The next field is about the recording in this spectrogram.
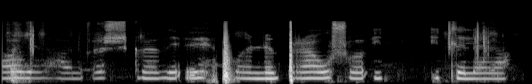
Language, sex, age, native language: Icelandic, other, 12, Icelandic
